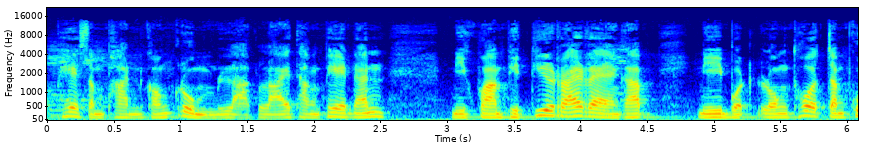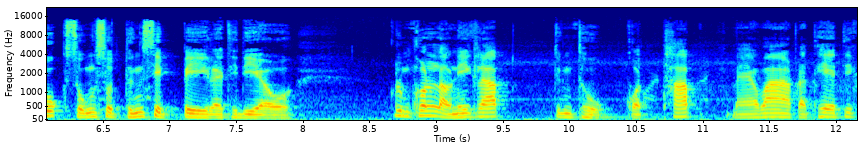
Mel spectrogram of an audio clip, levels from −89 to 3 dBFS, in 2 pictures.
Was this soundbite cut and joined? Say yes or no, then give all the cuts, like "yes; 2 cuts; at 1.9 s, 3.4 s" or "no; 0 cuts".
no; 0 cuts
